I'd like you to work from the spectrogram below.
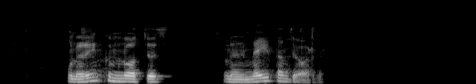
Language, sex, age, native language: Icelandic, male, 40-49, Icelandic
